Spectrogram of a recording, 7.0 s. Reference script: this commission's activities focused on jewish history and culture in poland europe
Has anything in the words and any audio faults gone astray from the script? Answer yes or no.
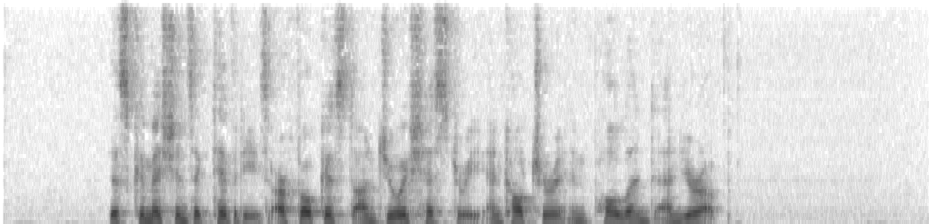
yes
